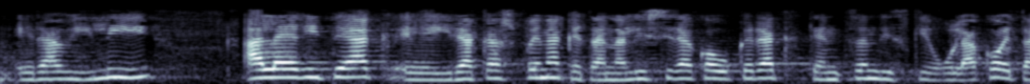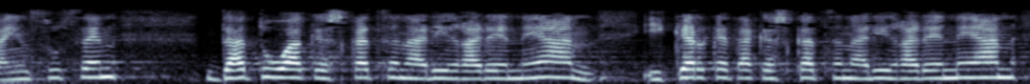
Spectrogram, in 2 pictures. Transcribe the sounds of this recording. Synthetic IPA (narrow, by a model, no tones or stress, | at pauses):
e̞ɾaβ̞ili | alae̞ɣ̞it̪e̞akiɾakaspe̞nake̞t̪aːnalisiɾako̞awke̞ɾakːe̞nt͡se̞nd̪iskiɣ̞ulako̞e̞t̪aːajnsuse̞n | d̪at̪uake̞skat͡se̞naɾiɣaɾe̞ne̞anike̞ɾke̞t̪ake̞skat͡se̞naɾiɣ̞aɾe̞ne̞an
